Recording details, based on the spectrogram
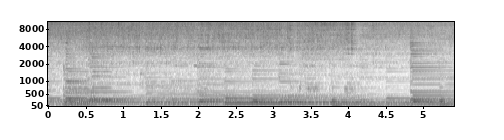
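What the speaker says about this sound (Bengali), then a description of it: "এদিকে মাছ ভাজা হচ্ছে" Snakehead (shol) fish fries in oil in a kadai, a continuous moderate sizzle heard beneath prominent melodic music.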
